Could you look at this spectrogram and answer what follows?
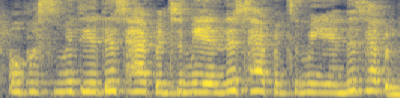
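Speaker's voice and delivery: complaining client. Retold or imitated. Coach mimicking a woman excusing herself with past troubles, small complaining voice. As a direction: imitate a client listing woes, small and high.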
